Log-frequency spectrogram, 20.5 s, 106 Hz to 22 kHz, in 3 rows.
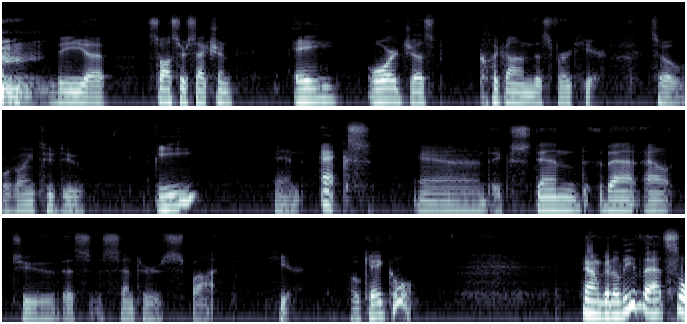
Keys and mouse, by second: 3.4 a, 5.1 click, 6.0 click, 6.6 click, 8.8 e.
